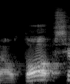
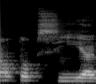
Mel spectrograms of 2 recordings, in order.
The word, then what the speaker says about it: autópsia: São palavras de dupla prosódia ou de pronúncia optativa, tá bem? E você pode falar autópsia, autopsia, necrópsia e necropsia.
